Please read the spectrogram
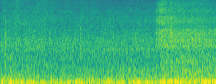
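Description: Wind buffeting the microphone in an irregular low rumble, over the faint hiss of waves washing onto a pebble beach, the hiss swelling a little near the end.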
